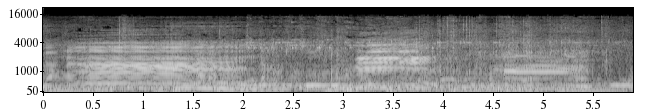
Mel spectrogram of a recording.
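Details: Cattle at karapan sapi (bull race) training on the Asemanis field in Pamekasan, giving long drawn-out moos with rich harmonics. One call near the middle rises in pitch, a shorter one follows, and a murmur of people and noise carries beneath.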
